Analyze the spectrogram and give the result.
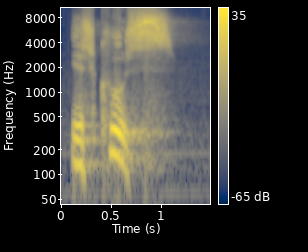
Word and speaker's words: ischus: Now, the word might here in the Greek is the Greek word iskous. Iskous. I like that one. Iskous. Yeah. It's spelled I-S-C-H-U-S, but it's pronounced I-S-K-H-O-O-S. Iskous.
